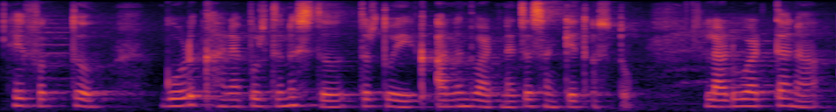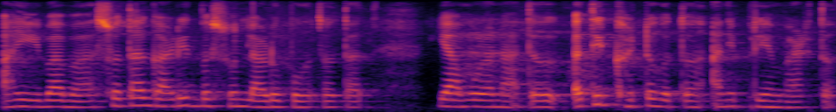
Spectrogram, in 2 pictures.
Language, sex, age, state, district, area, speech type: Marathi, female, 18-30, Maharashtra, Osmanabad, rural, spontaneous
